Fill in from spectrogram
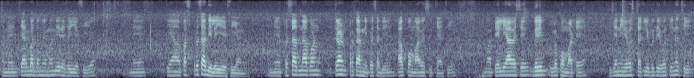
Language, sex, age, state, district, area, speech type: Gujarati, male, 18-30, Gujarat, Anand, rural, spontaneous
